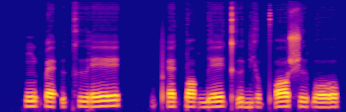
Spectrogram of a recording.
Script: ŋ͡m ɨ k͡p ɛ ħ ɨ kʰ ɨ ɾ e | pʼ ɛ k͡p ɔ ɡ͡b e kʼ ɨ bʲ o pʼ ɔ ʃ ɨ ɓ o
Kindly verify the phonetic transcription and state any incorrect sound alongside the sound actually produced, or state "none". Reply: ħ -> ʔ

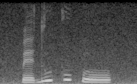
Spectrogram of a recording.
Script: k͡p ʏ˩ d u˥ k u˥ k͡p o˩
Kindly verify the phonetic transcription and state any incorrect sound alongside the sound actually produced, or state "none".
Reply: ʏ˩ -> ɛ˩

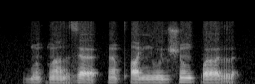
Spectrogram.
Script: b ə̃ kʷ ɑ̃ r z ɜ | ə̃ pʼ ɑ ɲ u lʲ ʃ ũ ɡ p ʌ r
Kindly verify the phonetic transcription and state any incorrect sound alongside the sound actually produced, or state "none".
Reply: none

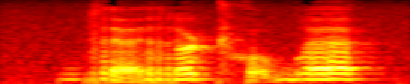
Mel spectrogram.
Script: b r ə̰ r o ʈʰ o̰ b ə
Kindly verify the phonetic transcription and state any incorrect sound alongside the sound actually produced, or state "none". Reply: none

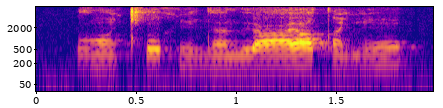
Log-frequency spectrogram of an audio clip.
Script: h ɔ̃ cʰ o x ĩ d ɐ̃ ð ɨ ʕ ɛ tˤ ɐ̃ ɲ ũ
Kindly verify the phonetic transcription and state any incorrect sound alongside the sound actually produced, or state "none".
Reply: h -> ɣ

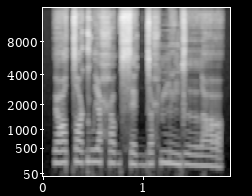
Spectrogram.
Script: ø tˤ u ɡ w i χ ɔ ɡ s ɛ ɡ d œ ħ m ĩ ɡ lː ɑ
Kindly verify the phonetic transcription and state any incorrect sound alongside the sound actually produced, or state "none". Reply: χ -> ħ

